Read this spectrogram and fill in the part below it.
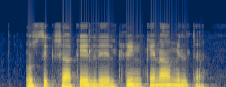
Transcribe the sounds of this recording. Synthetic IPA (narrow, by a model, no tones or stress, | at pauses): ʊsːɪkʃakeleːɾɪnkenaːmːɪlt̪ḛː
